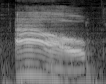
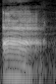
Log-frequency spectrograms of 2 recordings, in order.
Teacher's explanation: smoothing is when you take a diphthong, like ow, and smooth it out so it's just one sound, ah.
